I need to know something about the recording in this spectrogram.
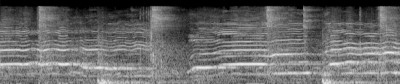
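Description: A woman singing long, held blues notes with a wide vibrato, live, over a slow beat of deep drum thumps and sharp percussion hits.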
